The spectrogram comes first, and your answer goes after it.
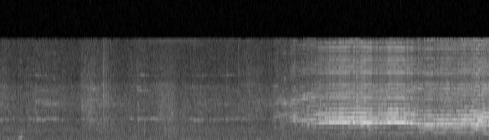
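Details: Cat hunting a small bird: after a quiet start, a long drawn-out meow swells in the last two seconds, with rich harmonics bending slightly up then down over faint background hiss.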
